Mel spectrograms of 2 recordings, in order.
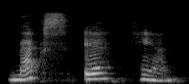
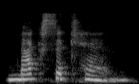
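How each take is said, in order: First: The word is broken into three separate chunks. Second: The word is said as one smooth whole. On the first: "let's try making this I a syllable all by itself" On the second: "Put it all together"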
